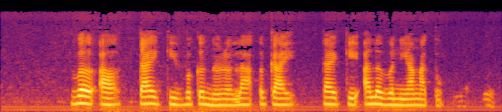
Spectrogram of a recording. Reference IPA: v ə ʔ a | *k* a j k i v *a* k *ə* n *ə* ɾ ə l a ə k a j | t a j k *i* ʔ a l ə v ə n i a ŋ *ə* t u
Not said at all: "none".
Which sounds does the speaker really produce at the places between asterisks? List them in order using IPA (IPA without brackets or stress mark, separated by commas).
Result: t, ə, ə, ə, i, a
